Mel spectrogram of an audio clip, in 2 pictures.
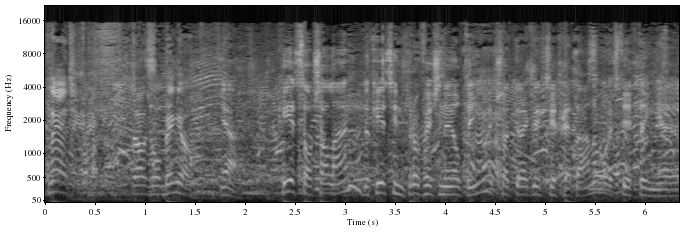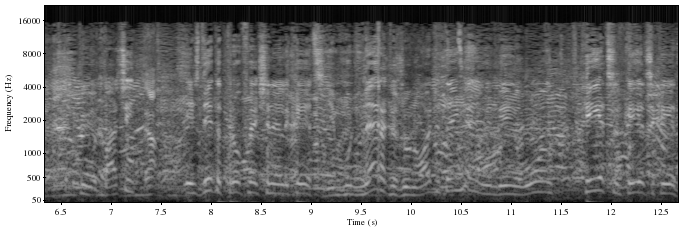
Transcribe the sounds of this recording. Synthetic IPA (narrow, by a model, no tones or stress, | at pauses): nɛ | ɔɪsʋonbɪŋəlˠ | ja | kʰɪəstɔsolaŋdokɪtsinəprofɛsjoneːlˠtimɪksɔt̚krɛkɪsɪxɛtanəʋɔjstɪxtɪŋkyːpasiɪsdɪtəprofɛsjoneːlˠəkɪətsjəmutnɛrɣəsdunɔjtətɪŋkəɛnjəɡɪŋɡəʋoənkɪətsəkɪəsəkɪə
